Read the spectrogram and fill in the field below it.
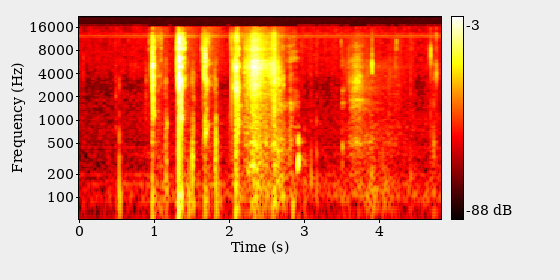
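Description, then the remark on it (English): Crisp crunching and wet chewing of pieces of lemon, with several sharp bites early on followed by softer, irregular munching that fades toward the end. “And I want you to taste that sourness and that bitterness, because you keep chewing, and those little lemon bits and the lemon sentiments in your mouth, and just keep chewing until I tell you to stop.”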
